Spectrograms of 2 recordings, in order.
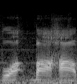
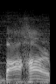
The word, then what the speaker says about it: Baja: cup very hard, would hurt a little bit more than a cup of Baja blast to the face.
